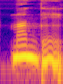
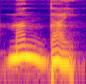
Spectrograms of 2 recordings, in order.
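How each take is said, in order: First: The word ends with a 'day' sound. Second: The word ends with a 'die' sound. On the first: This is the usual pronunciation. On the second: This is how Australians say it.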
